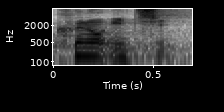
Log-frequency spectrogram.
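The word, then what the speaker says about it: くノ一: So female ninja is called kuno ichi, which is ku no ichi. Katakana ku, katakana no, and the kanji for one.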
